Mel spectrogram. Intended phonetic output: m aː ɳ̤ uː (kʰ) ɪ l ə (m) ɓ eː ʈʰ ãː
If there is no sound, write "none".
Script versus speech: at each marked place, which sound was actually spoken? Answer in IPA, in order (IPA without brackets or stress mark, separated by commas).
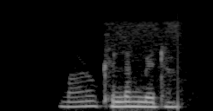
kʰ, n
